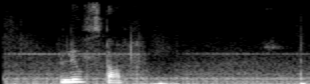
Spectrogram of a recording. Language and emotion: Russian, neutral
